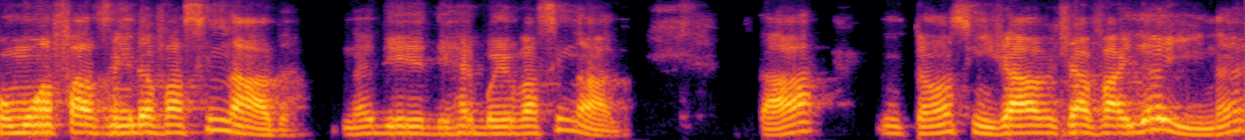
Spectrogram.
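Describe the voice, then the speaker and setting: A man speaks at a fairly high pitch with ordinary pitch variation. His pace is moderate. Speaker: veterinary lecturer. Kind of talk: online lecture. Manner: halting.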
